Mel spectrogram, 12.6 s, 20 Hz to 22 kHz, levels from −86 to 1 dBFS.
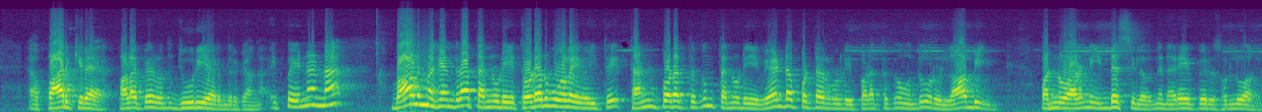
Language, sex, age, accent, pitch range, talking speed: Tamil, male, 50-69, native, 170-230 Hz, 125 wpm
